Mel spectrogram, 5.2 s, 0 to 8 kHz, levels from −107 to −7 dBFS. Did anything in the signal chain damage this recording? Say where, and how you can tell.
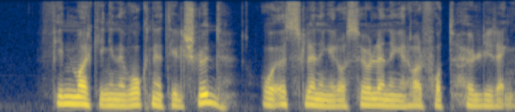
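No, nothing along the chain audibly damages this speech; no stage leaves a trace that can be pointed to.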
